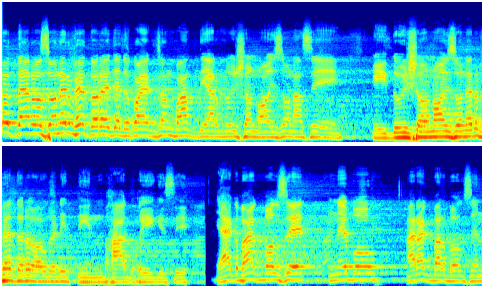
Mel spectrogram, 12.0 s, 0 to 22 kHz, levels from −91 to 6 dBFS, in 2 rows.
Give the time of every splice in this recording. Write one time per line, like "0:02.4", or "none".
0:08.5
